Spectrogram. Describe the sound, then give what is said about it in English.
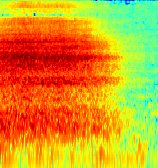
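One long, deep inhaled breath makes a smooth, airy rush of air that holds steady and then fades away near the end, heard alone without speech. “And let's take one final deep breath in.”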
